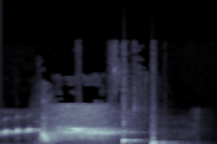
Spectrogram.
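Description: Cartoon-style sound effects for an animated logo intro: a quick rising run of short tones and a swish, then two loud pops, each dropping sharply in pitch, in quick succession near the end.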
